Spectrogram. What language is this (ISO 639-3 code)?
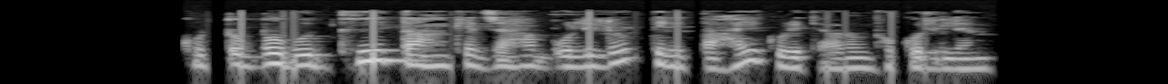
ben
